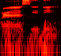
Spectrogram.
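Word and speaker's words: حَسَد: ومن شر حاسد إذا حسد ومن এখানে ইকফা, শাররি হাসিদিন হায়ের উচ্চারণ তো অবশ্যই খেয়াল রাখবেন, ইযা জালের উচ্চারণও খেয়াল রাখবেন, হাসাদ এখানে লাস্টে আবার কলকলা।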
